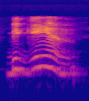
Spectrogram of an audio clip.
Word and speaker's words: begin: Begin, a sílaba forte é o gin, begin.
